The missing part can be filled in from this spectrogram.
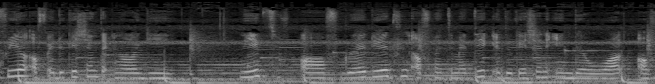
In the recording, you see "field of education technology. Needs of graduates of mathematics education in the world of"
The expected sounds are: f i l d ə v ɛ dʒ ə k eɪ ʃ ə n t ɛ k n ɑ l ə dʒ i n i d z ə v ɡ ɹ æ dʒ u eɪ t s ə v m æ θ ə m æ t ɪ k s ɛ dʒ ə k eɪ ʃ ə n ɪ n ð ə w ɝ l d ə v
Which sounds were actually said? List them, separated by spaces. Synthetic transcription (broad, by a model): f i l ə f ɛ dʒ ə k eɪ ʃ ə n t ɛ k n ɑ l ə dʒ i n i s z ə f ɡ ɹ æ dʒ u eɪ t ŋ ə f m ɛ t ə m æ t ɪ k ɛ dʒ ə k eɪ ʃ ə n ɪ n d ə w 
